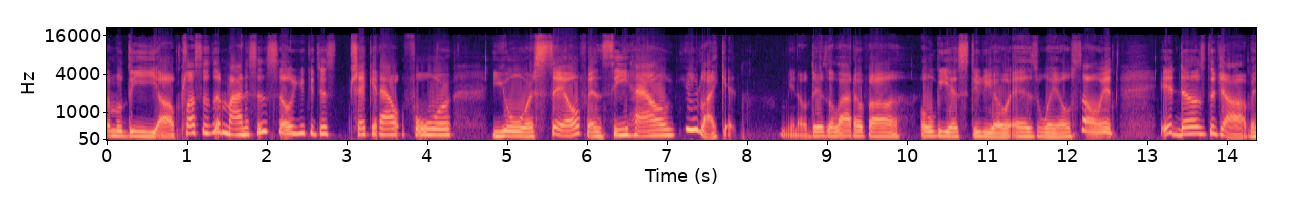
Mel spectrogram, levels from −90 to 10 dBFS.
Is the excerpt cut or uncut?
cut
